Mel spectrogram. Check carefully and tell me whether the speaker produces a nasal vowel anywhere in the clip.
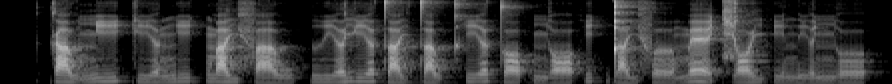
no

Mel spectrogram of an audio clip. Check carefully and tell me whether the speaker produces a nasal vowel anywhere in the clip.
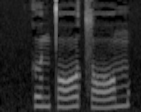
no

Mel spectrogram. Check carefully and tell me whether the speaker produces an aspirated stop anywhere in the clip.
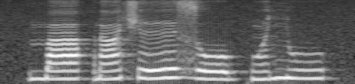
no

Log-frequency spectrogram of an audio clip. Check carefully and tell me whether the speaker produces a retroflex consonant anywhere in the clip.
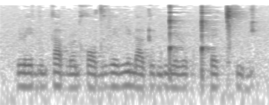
yes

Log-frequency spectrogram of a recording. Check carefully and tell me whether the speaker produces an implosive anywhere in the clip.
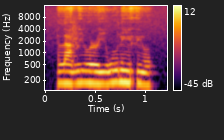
no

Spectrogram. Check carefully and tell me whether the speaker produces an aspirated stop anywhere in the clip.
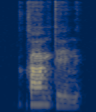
no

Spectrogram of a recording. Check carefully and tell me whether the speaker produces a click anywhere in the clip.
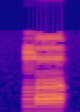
no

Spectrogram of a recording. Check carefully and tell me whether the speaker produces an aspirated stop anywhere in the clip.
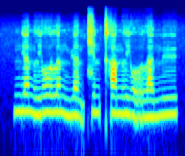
yes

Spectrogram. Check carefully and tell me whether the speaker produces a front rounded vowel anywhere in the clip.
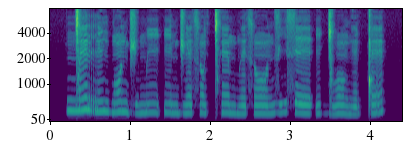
no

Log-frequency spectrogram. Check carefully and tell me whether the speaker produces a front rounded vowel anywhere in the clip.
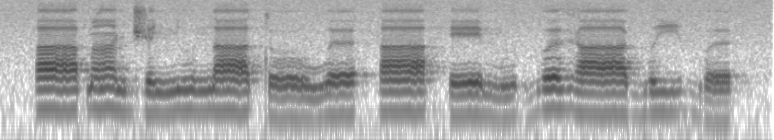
no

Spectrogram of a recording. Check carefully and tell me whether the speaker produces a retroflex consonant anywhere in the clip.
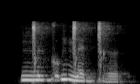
no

